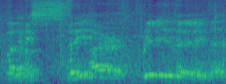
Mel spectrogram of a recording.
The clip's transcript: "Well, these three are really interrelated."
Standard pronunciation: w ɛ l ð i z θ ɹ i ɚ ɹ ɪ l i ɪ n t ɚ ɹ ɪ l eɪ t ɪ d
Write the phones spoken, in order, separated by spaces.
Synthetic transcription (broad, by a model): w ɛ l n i θ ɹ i ɚ ɹ ɪ l i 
